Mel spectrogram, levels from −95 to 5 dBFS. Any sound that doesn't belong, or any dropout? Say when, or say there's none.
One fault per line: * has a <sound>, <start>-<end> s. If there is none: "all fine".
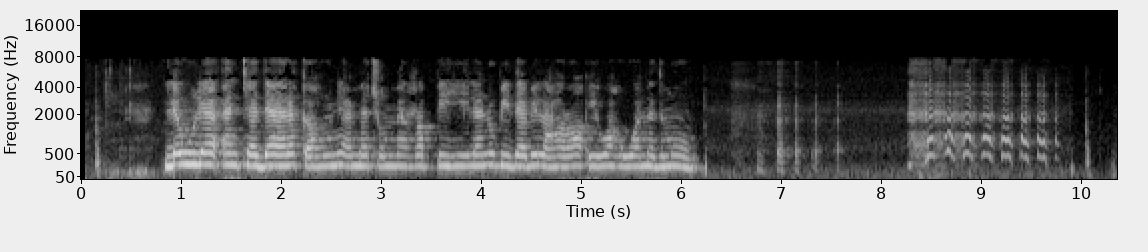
* has a laugh, 6.5-7.7 s
* has a laugh, 8.3-9.8 s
